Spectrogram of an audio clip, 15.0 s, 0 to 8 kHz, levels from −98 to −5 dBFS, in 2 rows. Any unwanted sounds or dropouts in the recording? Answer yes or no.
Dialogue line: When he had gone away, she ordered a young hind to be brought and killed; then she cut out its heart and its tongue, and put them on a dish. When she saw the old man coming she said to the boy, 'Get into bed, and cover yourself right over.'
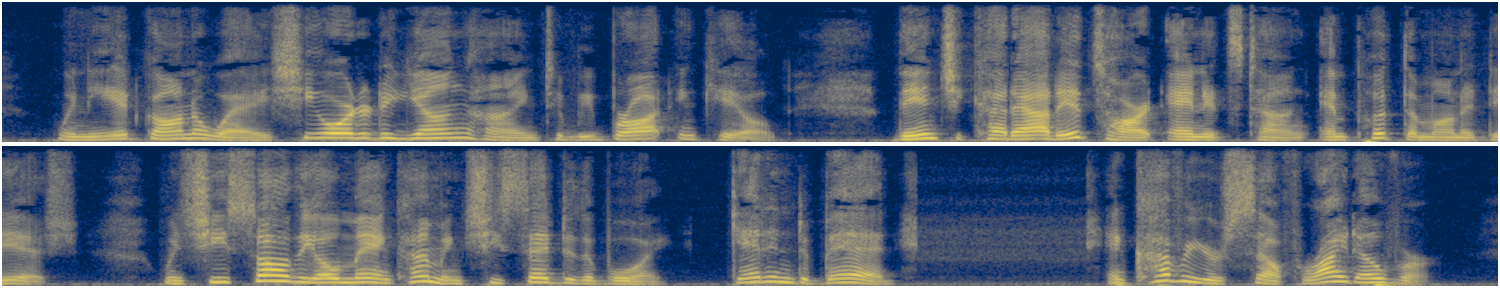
no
